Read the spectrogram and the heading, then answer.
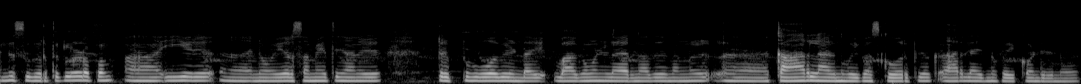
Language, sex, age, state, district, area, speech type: Malayalam, male, 18-30, Kerala, Kottayam, rural, spontaneous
